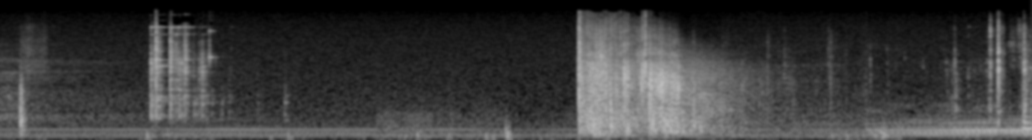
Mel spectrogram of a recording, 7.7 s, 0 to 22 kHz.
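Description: A 30-06 rifle firing a cast powder-coated load gives one sharp, loud report that decays over about a second, with quieter clicks and a steady low hum before and after.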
